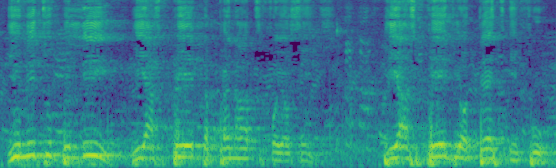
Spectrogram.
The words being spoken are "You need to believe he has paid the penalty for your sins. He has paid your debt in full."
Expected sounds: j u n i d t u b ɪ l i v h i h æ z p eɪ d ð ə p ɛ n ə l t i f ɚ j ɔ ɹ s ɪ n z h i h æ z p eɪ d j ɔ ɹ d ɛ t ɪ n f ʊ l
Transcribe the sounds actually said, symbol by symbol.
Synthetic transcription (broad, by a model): j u n i d t u b ɪ l i v h i h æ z p eɪ d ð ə p ɛ n ə l t i f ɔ j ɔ s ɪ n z h i h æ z p eɪ d j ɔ d ɛ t ɪ n f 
